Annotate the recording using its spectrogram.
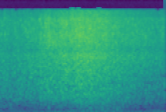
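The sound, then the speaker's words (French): A sea wave breaks against rocks or beach sand and washes in with a broad, hissing roar that swells and then recedes, fairly loud, with no voices. “Sans aucun doute, ce fracas contre les rochers ou contre le sable de la plage.”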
